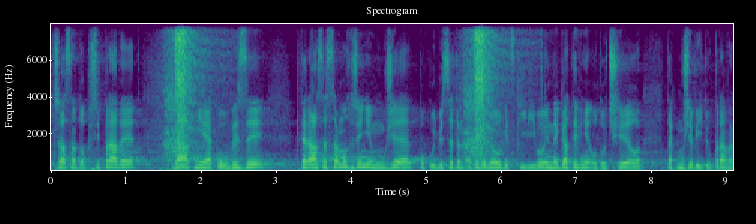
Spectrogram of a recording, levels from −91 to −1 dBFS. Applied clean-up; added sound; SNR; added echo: none; Fireworks; 5 dB; none.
